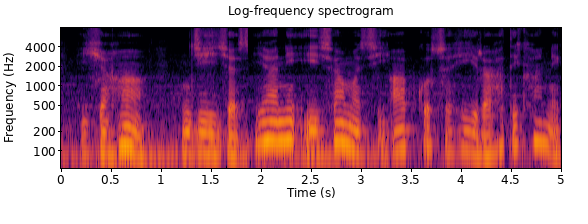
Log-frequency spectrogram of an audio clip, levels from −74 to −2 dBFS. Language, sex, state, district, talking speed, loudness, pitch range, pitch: Hindi, male, Uttar Pradesh, Etah, 145 wpm, -29 LUFS, 90-115 Hz, 100 Hz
